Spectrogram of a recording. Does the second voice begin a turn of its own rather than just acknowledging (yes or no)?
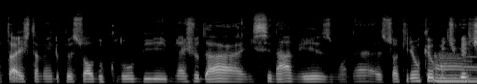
no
